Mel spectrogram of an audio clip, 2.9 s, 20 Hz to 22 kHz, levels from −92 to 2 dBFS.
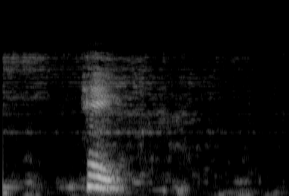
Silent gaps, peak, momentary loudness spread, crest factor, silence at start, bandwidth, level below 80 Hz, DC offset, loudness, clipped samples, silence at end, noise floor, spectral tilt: none; -16 dBFS; 26 LU; 22 dB; 0.05 s; 7.6 kHz; -72 dBFS; under 0.1%; -32 LUFS; under 0.1%; 1.65 s; -69 dBFS; -5.5 dB/octave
